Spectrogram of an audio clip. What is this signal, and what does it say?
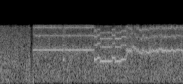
SSTV (slow-scan television), PD 290.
